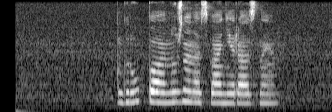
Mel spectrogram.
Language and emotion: Russian, neutral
